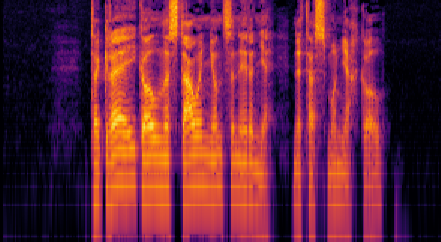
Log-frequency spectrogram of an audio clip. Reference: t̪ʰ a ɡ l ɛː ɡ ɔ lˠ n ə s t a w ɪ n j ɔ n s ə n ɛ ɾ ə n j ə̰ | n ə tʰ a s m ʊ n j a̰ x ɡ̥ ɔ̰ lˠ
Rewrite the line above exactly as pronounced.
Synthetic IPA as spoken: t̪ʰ a ɡ ɾ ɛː ɡ ɔ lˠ n ə s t a w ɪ n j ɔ n s ə n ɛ ɾ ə n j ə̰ | n ə tʰ a s m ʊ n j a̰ x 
